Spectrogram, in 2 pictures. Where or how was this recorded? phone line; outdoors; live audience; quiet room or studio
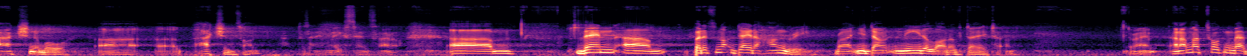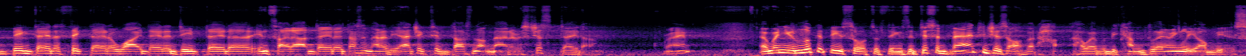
live audience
